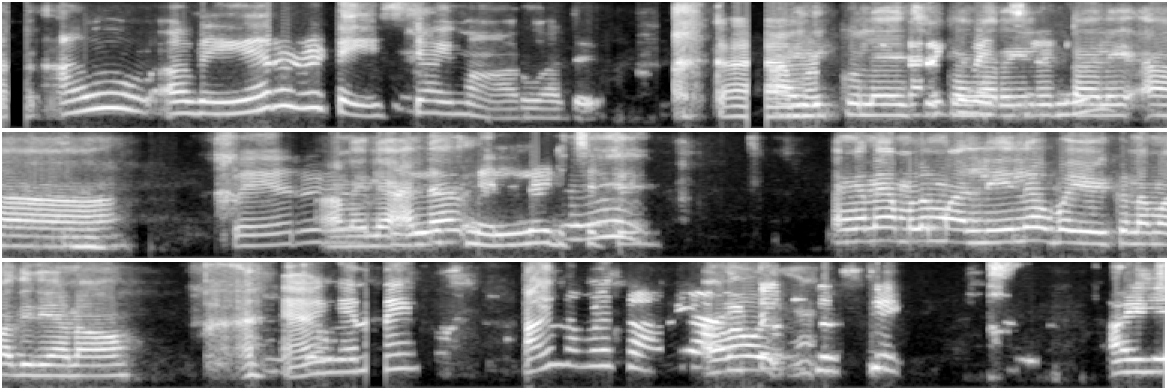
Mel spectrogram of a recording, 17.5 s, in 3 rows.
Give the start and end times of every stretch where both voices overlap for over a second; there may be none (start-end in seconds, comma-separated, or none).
3.9-5.4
